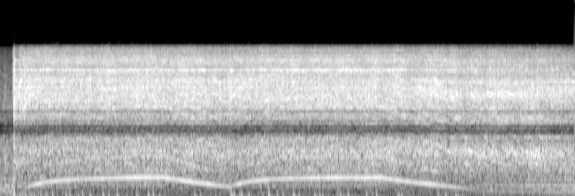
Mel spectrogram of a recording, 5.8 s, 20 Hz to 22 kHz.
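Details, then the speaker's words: Rebuilt 4 1/2" angle grinder after replacing carbon brushes, first test run: spins up to a steady high whir, smooth even motor tone, no grinding or rattle; runs normally. "that was the problem I don't know why these brushes don't look horrible but it seems to be working"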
